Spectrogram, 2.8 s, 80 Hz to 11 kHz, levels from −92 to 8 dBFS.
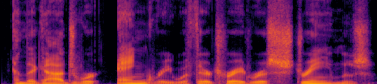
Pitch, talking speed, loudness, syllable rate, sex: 80 Hz, 190 wpm, -21 LUFS, 5.3 syllables/s, male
